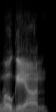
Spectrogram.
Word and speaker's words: Mogollon: how do you say that word the rim Mogan Mogan so we're gonna talk about the M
